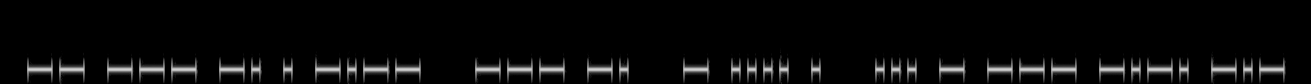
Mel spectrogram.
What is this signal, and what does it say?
Morse code, heard as a keyed tone, about 15 wpm, 700 Hz. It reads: MONEY ON THE STOCK
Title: Sentences from Top 1000 Words - Review Part 6 - 15wpm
